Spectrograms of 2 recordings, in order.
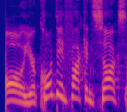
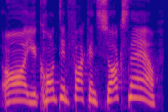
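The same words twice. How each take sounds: First: High-pitched, embarrassingly poor Australian impression; mock them in a badly faked Australian accent; botched Aussie accent, pitched way up. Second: High, mocking, passable Australian accent; slightly clumsy Australian impression, pitched up; attempted Australian accent. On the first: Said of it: "was that supposed to be an Australian accent". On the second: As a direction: mimic a whiner in a rough Aussie accent. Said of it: "slightly better attempt at an Australian accent".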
